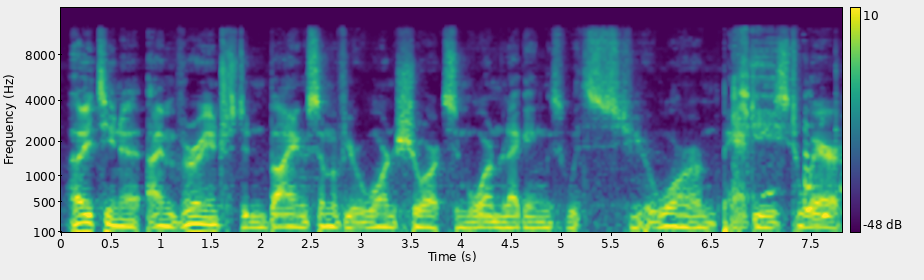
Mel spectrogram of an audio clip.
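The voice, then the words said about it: Creepy pervert character voice. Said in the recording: “Read it in a good pervert voice ... Do it in character.”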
